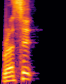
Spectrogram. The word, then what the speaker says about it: russet: He was Russert. I always say that wrong. Russert. Russert potatoes. – Russet. – Russet. Russet. Yeah.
